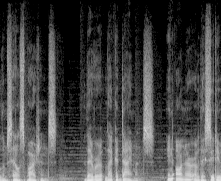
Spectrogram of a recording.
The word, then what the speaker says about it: Lacedaemons: They were Lacedaemons, in honor of the city with the same name. Even experienced historians sometimes mistakenly stress the last syllable.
